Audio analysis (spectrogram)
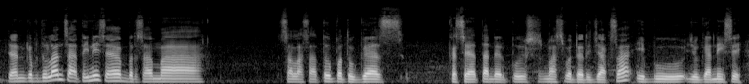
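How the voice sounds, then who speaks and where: Field reporter, male, mid-pitched, measured formal delivery with fillers, outdoor location. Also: steady tone, dark tone, dry recording. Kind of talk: on-location news report and interviews. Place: outdoors at a village hall.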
